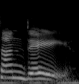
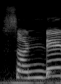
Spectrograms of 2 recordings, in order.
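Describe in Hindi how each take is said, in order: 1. अंत एक सरकने वाला द्विस्वर है। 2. अंत एक सादा एकल स्वर है। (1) "इट्स संडे... डिफ्थोंग का साउंड ही होता है ए" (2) "संडे नहीं होता है"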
